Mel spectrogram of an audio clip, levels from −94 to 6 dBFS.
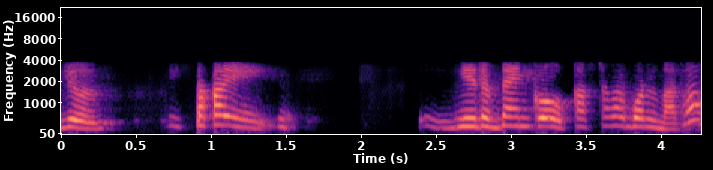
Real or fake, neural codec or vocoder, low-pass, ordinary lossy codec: fake; codec, 16 kHz, 0.5 kbps, X-Codec, HuBERT features, trained on general audio; 3.6 kHz; none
